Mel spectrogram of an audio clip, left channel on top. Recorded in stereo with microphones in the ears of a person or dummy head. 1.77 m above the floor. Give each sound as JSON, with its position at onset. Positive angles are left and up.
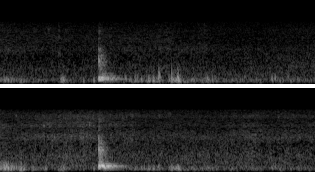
{"t": 1.0, "sound": "knocking", "side_deg": -15, "distance_m": 1.1}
